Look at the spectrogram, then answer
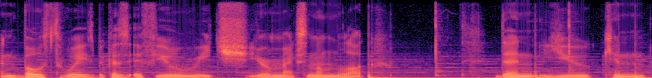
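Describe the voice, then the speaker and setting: Over music in the background, a man with a non-native accent speaks at a very slow pace. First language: not English. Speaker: sim racing drift tutorial host. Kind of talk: casual tutorial talk. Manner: hesitant, many fillers.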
